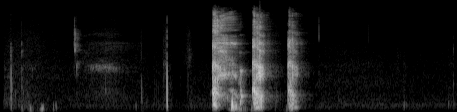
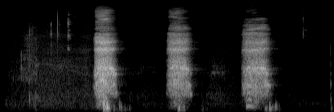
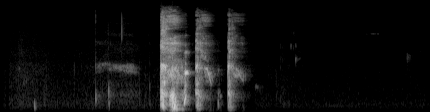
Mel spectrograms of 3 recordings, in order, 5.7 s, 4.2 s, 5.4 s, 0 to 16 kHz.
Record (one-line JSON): {"cough_length": "5.7 s", "cough_amplitude": 30260, "cough_signal_mean_std_ratio": 0.23, "exhalation_length": "4.2 s", "exhalation_amplitude": 15187, "exhalation_signal_mean_std_ratio": 0.35, "three_cough_length": "5.4 s", "three_cough_amplitude": 28748, "three_cough_signal_mean_std_ratio": 0.22, "survey_phase": "beta (2021-08-13 to 2022-03-07)", "age": "45-64", "gender": "Female", "wearing_mask": "No", "symptom_cough_any": true, "symptom_runny_or_blocked_nose": true, "symptom_shortness_of_breath": true, "symptom_sore_throat": true, "symptom_fatigue": true, "symptom_headache": true, "symptom_onset": "5 days", "smoker_status": "Ex-smoker", "respiratory_condition_asthma": false, "respiratory_condition_other": false, "recruitment_source": "Test and Trace", "submission_delay": "3 days", "covid_test_result": "Negative", "covid_test_method": "RT-qPCR"}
